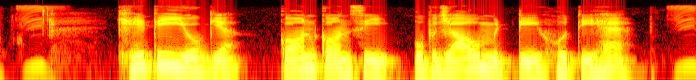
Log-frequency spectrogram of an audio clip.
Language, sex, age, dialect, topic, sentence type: Hindi, male, 18-24, Garhwali, agriculture, question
